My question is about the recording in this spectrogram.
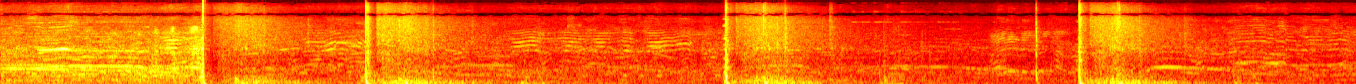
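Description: Firecrackers bursting in a burning Ravana effigy: four loud bangs a few seconds apart, each with a rumbling tail, and a smaller crack, over crowd chatter.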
